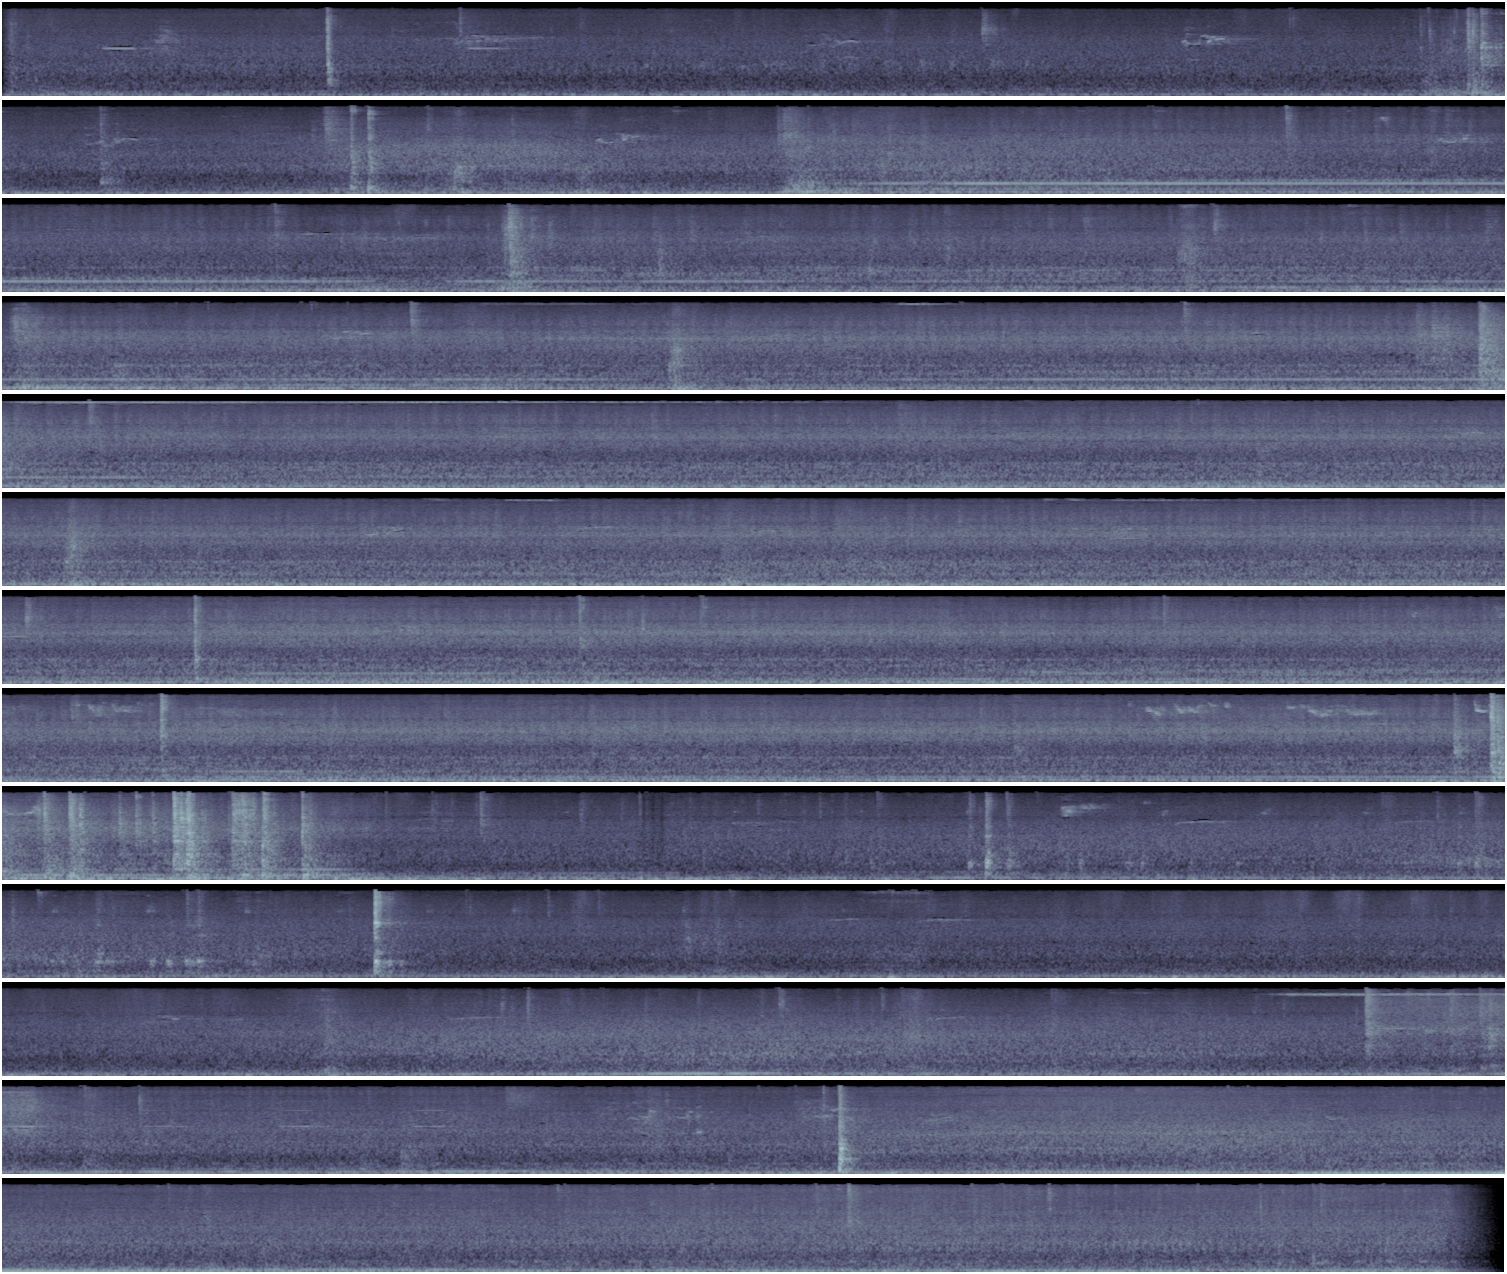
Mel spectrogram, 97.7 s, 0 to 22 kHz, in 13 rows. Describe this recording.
Filling Car
Not a great recording. But is some ambience from a service station while filling a car. The microphones were rest on the roof of the car separated by about 15 cm. Recording chain: Panasonic WM61A (microphones) - Edirol R09HR (digital recorder).
automotive, car, car-care, diesel, filling, fuel, gas-station, petrol, petrol-station, pump, service-station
